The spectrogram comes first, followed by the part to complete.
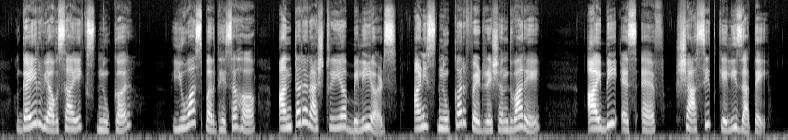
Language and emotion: Marathi, neutral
